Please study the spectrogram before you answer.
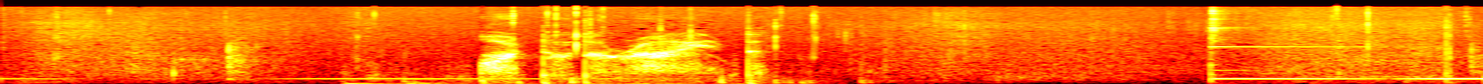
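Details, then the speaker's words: Tuning fork rung twice during simulated ASMR cranial nerve hearing exam roleplay (left versus right ear): steady pure hum with soft handling noises between strikes. "i'm going to be needing my tuning fork for this test so i'm ringing it okay can you hear it to the left and to the right"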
